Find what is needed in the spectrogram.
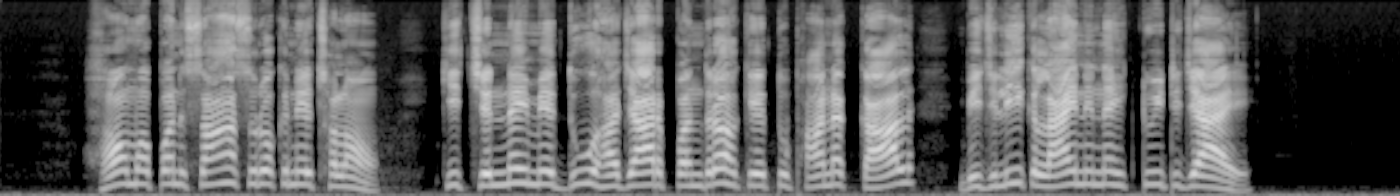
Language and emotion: Maithili, fearful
